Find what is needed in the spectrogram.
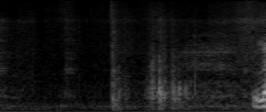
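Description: Small cardboard gelatin boxes being handled and set down on a cluttered desk: a light tap a little under a second in, then soft handling noise.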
